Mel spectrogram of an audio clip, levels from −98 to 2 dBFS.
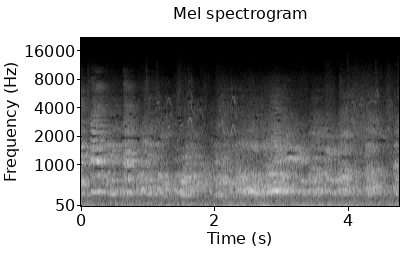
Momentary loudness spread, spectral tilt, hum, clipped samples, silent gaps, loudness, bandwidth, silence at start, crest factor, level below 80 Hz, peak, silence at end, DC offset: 9 LU; -6.5 dB/octave; none; under 0.1%; none; -29 LUFS; 8.2 kHz; 0 s; 16 dB; -44 dBFS; -12 dBFS; 0 s; under 0.1%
